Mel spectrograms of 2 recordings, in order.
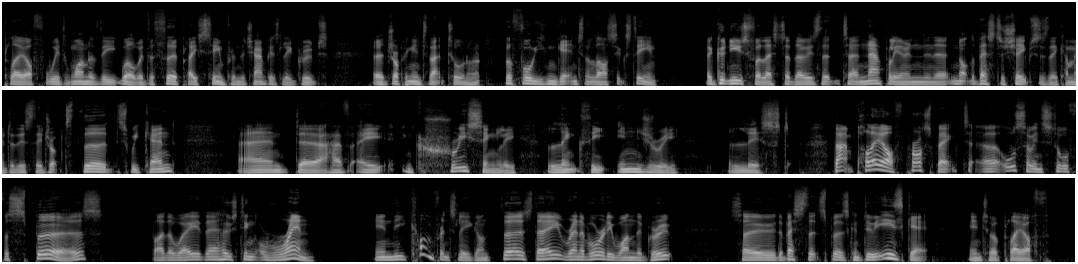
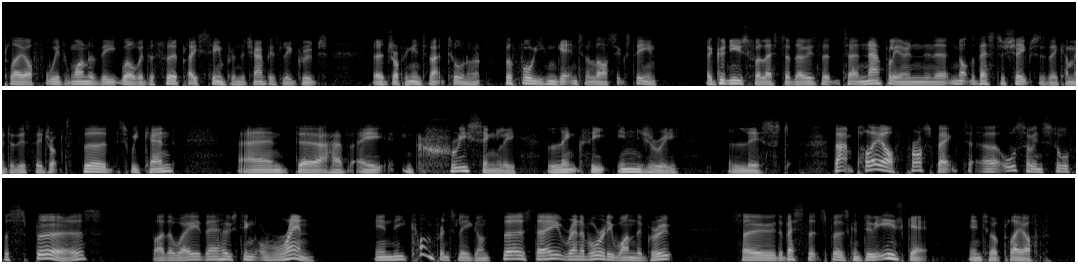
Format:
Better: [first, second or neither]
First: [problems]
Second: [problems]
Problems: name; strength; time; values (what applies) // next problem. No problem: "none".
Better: first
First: none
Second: muffled; very; fading above 3 kHz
